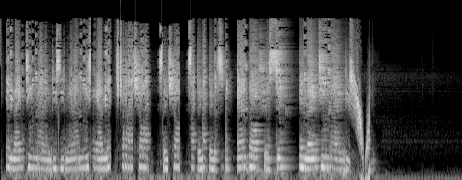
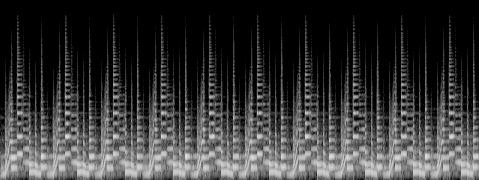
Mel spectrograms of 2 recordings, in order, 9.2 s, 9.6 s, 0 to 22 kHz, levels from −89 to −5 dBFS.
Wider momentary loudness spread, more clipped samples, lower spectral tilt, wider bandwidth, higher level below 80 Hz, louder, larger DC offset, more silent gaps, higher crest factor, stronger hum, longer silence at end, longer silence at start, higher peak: first, 7 LU vs 3 LU; neither; second, -1 dB/octave vs -7 dB/octave; first, 15.5 kHz vs 14 kHz; first, -44 dBFS vs -50 dBFS; first, -15 LUFS vs -24 LUFS; neither; neither; first, 20 dB vs 14 dB; neither; first, 1.8 s vs 0 s; about the same, 0.1 s vs 0 s; first, 0 dBFS vs -8 dBFS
